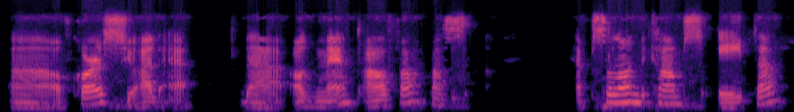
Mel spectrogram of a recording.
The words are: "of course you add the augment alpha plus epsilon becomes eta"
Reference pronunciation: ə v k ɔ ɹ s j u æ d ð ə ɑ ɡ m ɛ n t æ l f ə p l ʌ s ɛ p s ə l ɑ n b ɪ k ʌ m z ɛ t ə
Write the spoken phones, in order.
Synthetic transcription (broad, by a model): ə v k ɔ ɹ s j u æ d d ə ɑ ɡ m ɛ n t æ l f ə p ʌ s ɛ p s ə l ɑ n b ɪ k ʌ m s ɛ t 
